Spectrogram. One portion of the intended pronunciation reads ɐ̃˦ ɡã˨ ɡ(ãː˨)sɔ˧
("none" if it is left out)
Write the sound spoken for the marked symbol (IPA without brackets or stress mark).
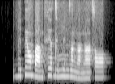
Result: ãː˨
